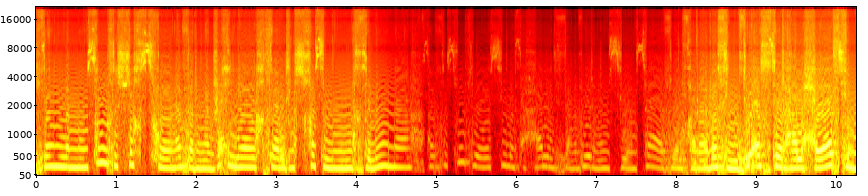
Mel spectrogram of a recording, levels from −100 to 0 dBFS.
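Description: A speech recording carries distortion from start to finish, and its pauses are never clean but filled with noise that sits on top of the ordinary room noise. The likely cause is a stuck bit: one data bit held permanently at 0 or 1 somewhere in the converter or its wiring, so that roughly half the sample values are pushed off by that bit's weight in a pattern that follows the waveform, and even near-silent passages flip around it and turn into noise. A second fault comes from the automatic gain rising between 5.24 and 7.35 s. The input level fell by about 20 dB, consistent with the talker moving away around 4 s, and the gain control answered by gradually raising its gain by about 5 dB over roughly two seconds. As a result, voice and background swell upward together across that stretch instead of the level changing only with the talker, as it does again around 8 s.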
